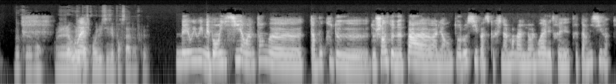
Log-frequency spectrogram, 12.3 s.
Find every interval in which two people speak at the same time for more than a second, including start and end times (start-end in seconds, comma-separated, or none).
none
